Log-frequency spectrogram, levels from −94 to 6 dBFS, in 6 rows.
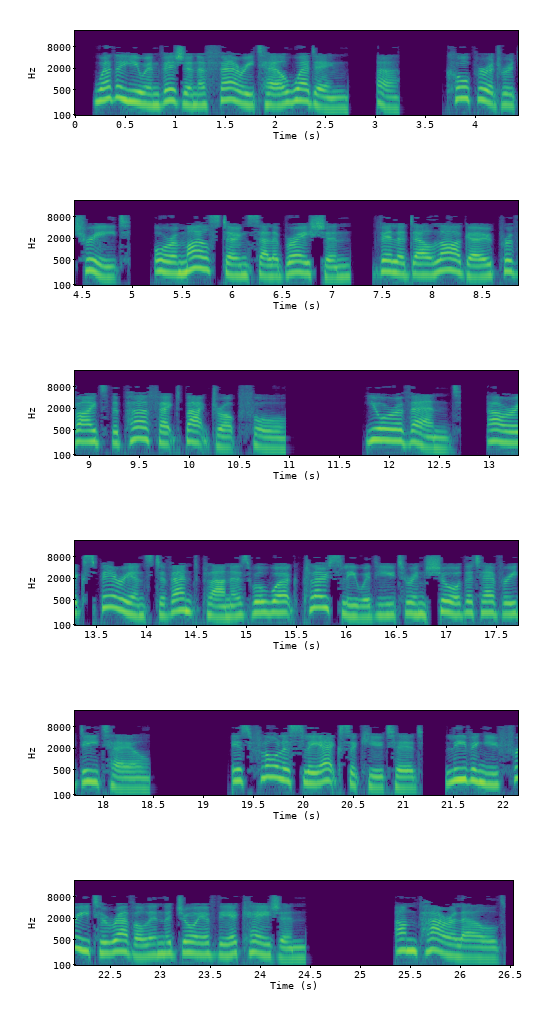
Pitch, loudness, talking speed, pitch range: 215 Hz, -20 LUFS, 120 wpm, 185-245 Hz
